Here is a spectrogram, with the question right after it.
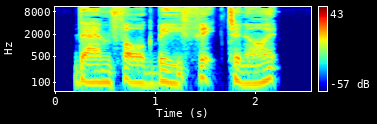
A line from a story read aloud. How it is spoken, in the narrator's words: he groaned, his voice rough as driftwood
